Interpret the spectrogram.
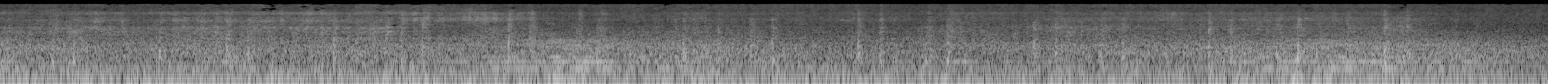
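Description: Passenger train running, heard from inside a carriage: a steady low rumble of wheels on the rails with light clattering.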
